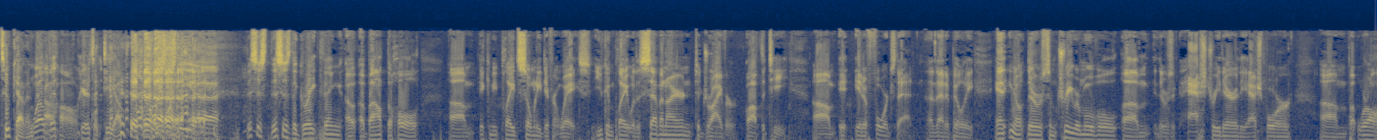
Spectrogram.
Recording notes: live from Lancaster Country Club.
